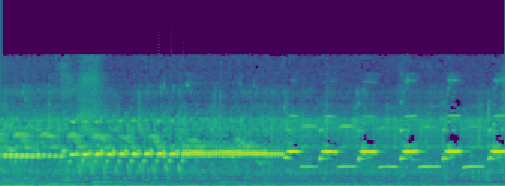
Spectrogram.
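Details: Spanish Timbrado canary from Spain, master recording for training: rapid chattering trill, then spaced paired notes, a high chip followed by a lower slurred whistle, repeated about twice per second.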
